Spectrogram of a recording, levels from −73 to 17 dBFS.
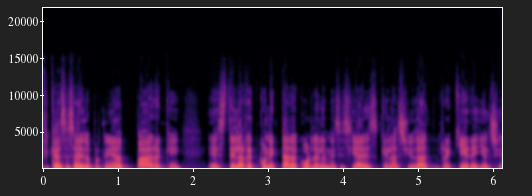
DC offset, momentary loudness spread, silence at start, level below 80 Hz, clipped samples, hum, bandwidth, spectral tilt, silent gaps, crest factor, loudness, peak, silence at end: under 0.1%; 8 LU; 0 s; -46 dBFS; under 0.1%; none; 13 kHz; -5.5 dB/octave; none; 14 dB; -17 LUFS; -2 dBFS; 0 s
